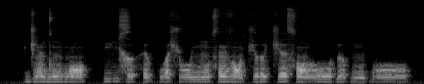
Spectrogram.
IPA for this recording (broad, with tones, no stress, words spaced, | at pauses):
d͡ʒɛ̃˦dũ˦bɔ̃˧ | ji˦ɣə˨hɛ˧kʷa˧ ʃoː˧ɲũ˧sɛ̃˦ zɔ̃˨t͡ʃə˦ɾə˨ t͡ʃɛ˦sɔ̃˧loː˦ɗə˨ ɓĩ˨ɓoː˦˨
